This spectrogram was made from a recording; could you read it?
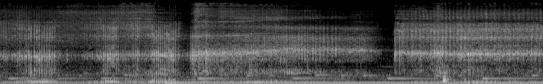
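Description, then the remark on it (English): A voice imitates loud, open-mouthed snoring, as of Hypnos snoozing with his mouth wide open to the ceiling, with long rasping, rattling breaths in a couple of drawn-out cycles, fairly loud, with no other talk. “And he turns to look at Hypnos, who is just snoozing and snoring so loudly with his mouth just wide open to the ceiling, just going...”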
